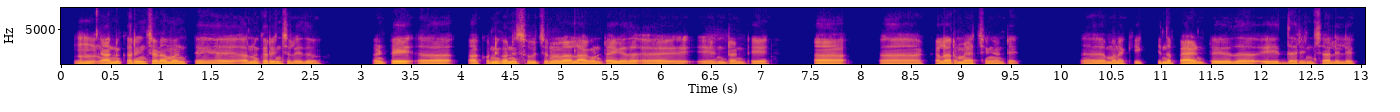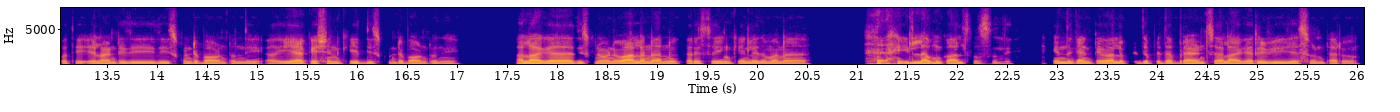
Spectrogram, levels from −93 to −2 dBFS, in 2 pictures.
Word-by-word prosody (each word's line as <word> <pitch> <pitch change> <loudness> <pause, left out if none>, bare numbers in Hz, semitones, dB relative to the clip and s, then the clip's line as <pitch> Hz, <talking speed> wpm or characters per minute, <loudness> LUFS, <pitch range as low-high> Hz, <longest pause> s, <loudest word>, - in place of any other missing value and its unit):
హ్మ్. 125 +1 0 0.2
అనుకరించడం 140 +3 +2
అంటే 130 +7 -2 0.4
అనుకరించలేదు. 125 -1 0 0.6
అంటే, 120 +7 +1 0.3
ఆహ్, 120 0 -1
కొన్ని, 130 +1 +1
కొన్ని 125 -2 +4
సూచనలు 125 +2 +1
అలా 105 0 +3
ఉంటాయి 110 +2 +1
కదా! 105 +2 +2
ఆహ్, 105 -2 0 0.3
ఏంటంటే, 105 +2 -3 0.6
ఆహ్, 100 -1 +2 0.4
ఆహ్, 100 -2 -2 0.2
కలర్ 110 +1 +2
మ్యాచింగ్ 100 -1 -2
అంటే 95 - -6 0.8
ఆహ్, 105 -1 0
మనకి 100 +1 -2 0.2
కింద 110 0 +1
ప్యాంటు 105 +1 +2 0.2
ద 105 - +2 0.3
ఏది 105 -1 -1
ధరించాలి, 100 -1 -1
లేకపోతే 95 +1 -6
ఎలాంటిది 105 0 0 0.2
తీసుకుంటే 100 0 -3
బావుంటుంది, 95 0 -2 0.2
ఆహ్, 100 - -3
ఏ - - +4
అకేషన్‌కి 100 -1 -1
ఏది 100 0 -3
తీసుకుంటే 95 0 -5
బావుంటుంది, 95 0 -3 0.7
అలాగా 125 -1 +7 0.2
తీసుకునేవాడిని. 100 -2 -1
వాళ్ళని 145 +7 +4
అనుకరిస్తే 145 0 -2
ఇంకేం 125 0 -1
లేదు 105 - +1
మన 100 0 -1 1.2
ఇల్లు 120 +2 +4
అమ్ముకోవాల్సొస్తుంది. 105 -5 -2 0.5
ఎందుకంటే 120 +2 +1
వాళ్ళు 115 -2 +3
పెద్ద, 105 +1 -5
పెద్ద 110 +1 0
బ్రాండ్సలాగా 105 -1 +2
రివ్యూ 105 0 +2
చేస్తూ 100 +1 -2
ఉంటారు. 95 0 -5
105 Hz, 120 wpm, -23 LUFS, 100-120 Hz, 1.2 s, అలాగా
